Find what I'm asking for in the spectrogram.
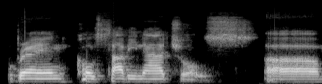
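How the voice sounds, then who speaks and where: Here a man speaks with a strong Argentine accent at a medium pitch. His delivery is very slow and monotone, with flat intonation. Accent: heavy Argentine Spanish. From Argentina. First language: Spanish. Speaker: entrepreneur. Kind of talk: interview. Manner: halting.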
